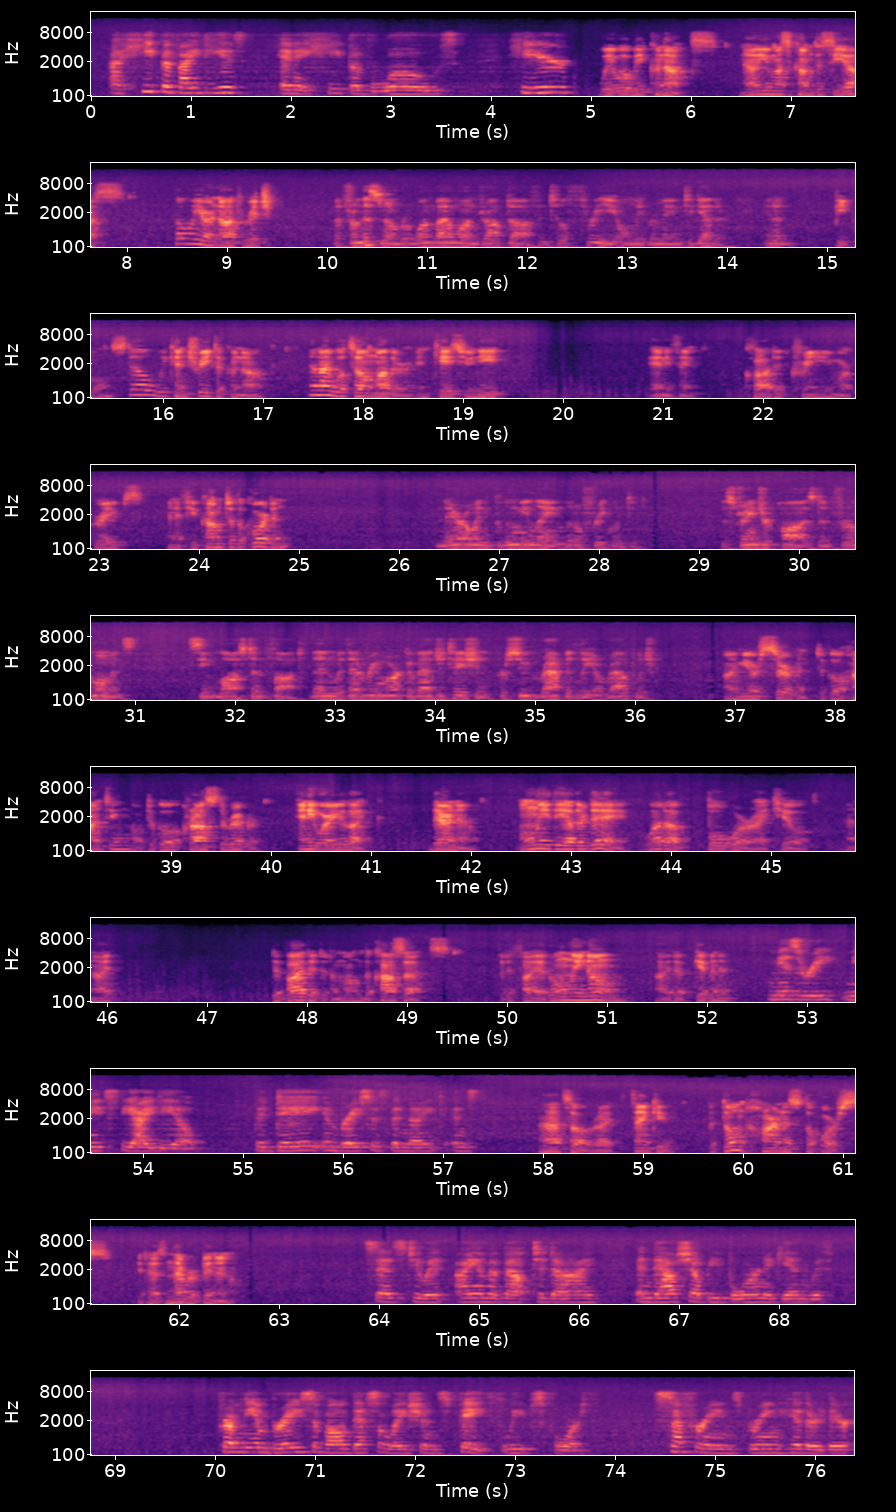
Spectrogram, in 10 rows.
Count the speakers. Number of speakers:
3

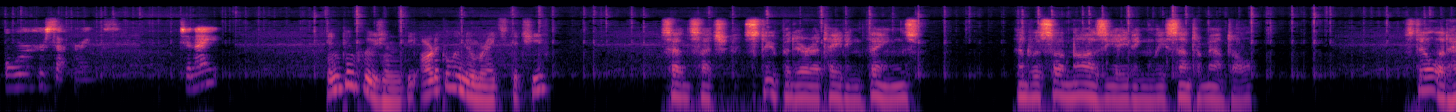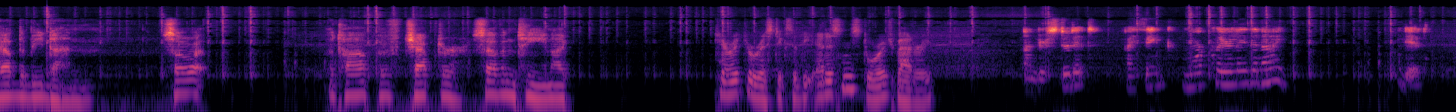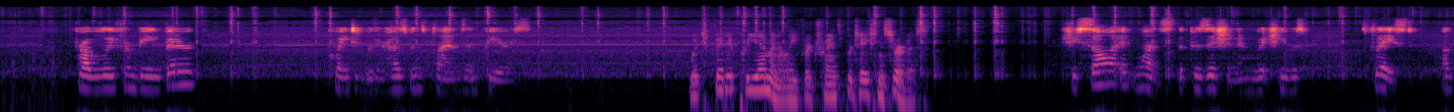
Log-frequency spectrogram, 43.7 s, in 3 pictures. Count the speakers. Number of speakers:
3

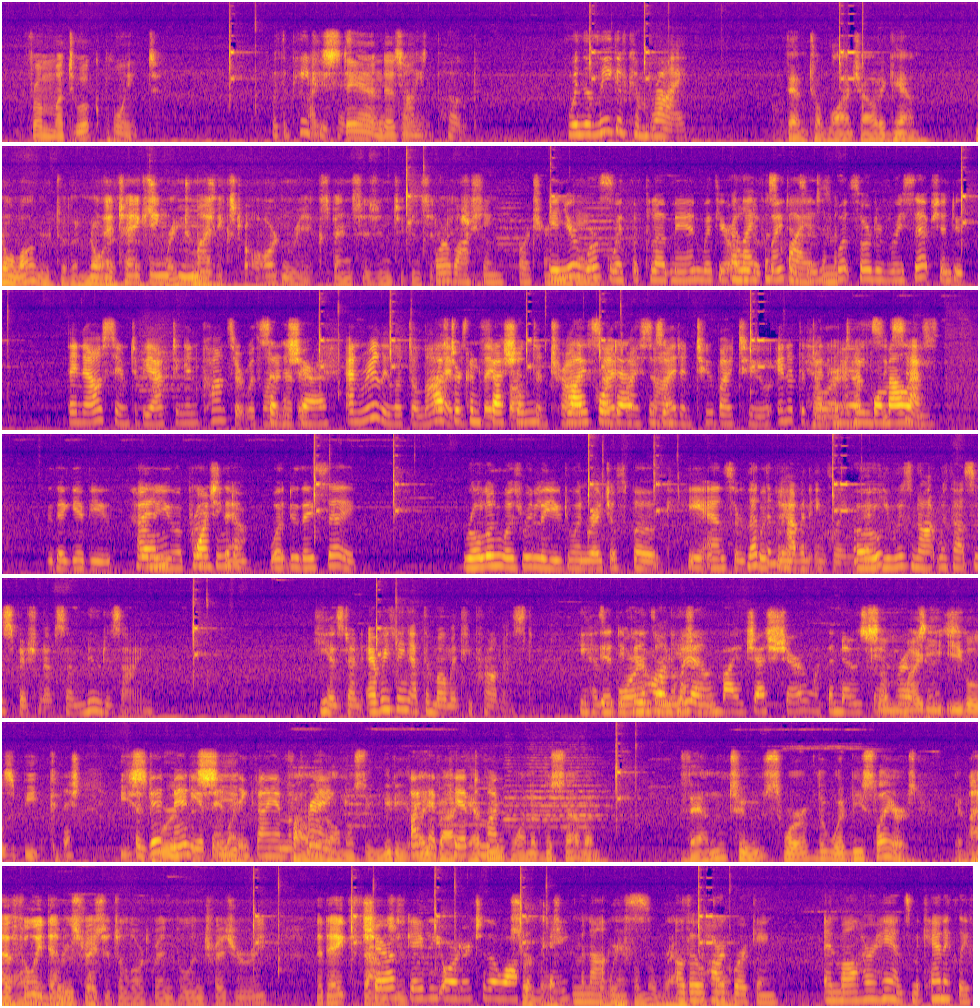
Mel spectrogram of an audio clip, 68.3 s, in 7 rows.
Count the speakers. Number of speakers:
8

